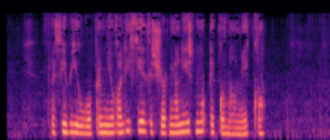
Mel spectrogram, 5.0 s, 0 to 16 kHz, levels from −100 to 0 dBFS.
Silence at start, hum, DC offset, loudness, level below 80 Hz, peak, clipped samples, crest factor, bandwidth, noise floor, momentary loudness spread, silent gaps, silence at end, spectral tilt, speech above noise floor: 0.75 s; none; under 0.1%; -24 LUFS; -70 dBFS; -8 dBFS; under 0.1%; 16 dB; 11.5 kHz; -56 dBFS; 9 LU; none; 1 s; -6 dB/octave; 32 dB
